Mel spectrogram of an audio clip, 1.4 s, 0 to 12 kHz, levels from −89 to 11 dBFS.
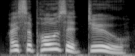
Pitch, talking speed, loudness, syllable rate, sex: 235 Hz, 175 wpm, -16 LUFS, 5.3 syllables/s, female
